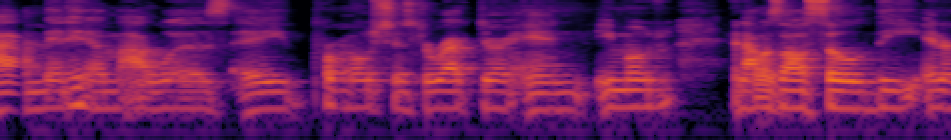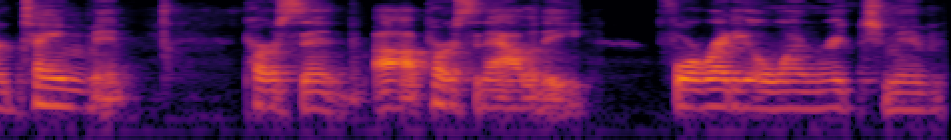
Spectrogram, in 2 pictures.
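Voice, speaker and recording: A woman speaks with a very deep, low pitch and vocal fry. Her pace is moderate and her intonation monotone and flat. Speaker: event host and former radio personality. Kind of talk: interview conversation.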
